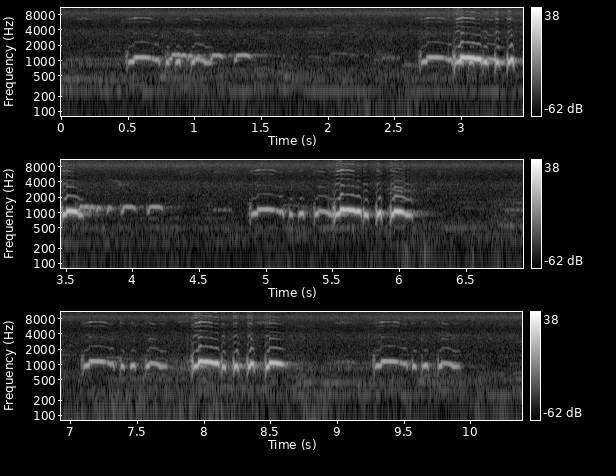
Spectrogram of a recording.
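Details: Lure recording of a local zebra dove with a big voice: six rippling cooing phrases over ten seconds, about every two seconds, louder harmonically rich bursts alternating with softer answering phrases.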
